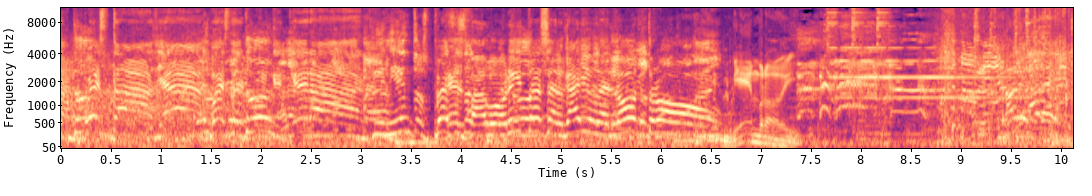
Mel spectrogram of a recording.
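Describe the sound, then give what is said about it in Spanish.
Roosters crow repeatedly at an illegal cockfight where bets are being placed, amid a loud, dense crowd with many voices shouting and talking over one another throughout. “You cannot be fighting roosters.”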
